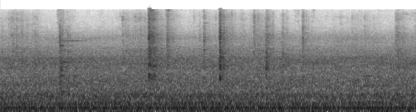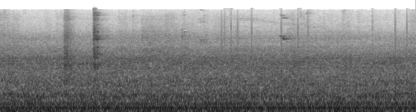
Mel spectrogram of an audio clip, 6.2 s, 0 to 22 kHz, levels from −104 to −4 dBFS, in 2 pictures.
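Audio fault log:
4.78–6.18 s, train of clicks: about ten near-identical pulses at roughly 7 per second, unevenly spaced, peaking about 10 dB above the sound. Unlike random crackle, the matching shape and sustained run point to likely interference or a faulty connection.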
